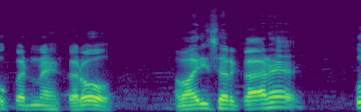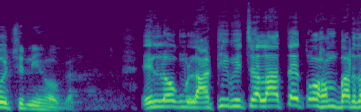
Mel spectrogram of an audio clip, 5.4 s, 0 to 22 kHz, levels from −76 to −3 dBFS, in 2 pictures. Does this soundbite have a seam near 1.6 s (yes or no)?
no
